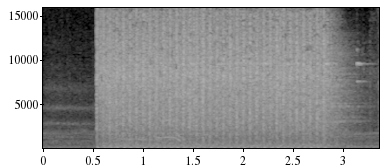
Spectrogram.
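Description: Sustained rapid automatic gunfire from the video game The Division 2, a dense, loud burst of shots lasting a few seconds, then trailing off.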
